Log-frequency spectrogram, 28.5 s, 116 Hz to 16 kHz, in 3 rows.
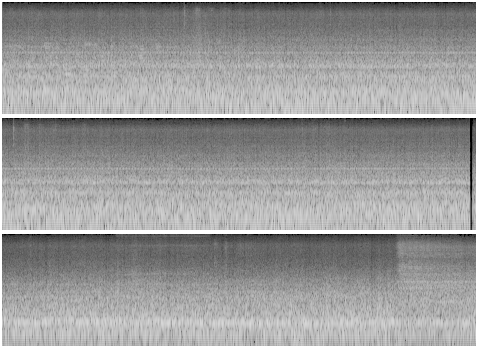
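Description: Inside the cab of a 1948 Swedish class Hg electric locomotive under way: the loud, steady drone of its noisy cooling fans mixed with running noise from the wheels and track, with a steady whine through it. About two-thirds of the way through the sound breaks off for an instant and comes back with a lower hum stronger, and a hiss joins in over the last second or so.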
